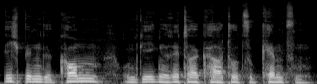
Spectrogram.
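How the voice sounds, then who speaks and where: A man reading an audiobook and voicing a brave young boy who speaks firmly and clearly. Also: mid-range voice, lively intonation, moderate pace, dark tone, lightly acted. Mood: determined. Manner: firm, clear, resolute.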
